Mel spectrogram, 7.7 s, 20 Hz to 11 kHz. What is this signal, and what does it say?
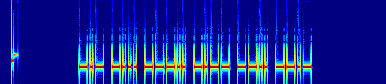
Morse code, heard as a keyed tone, about 22 wpm, 700 Hz. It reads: KB8YZQ
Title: USA Call Signs 22wpm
